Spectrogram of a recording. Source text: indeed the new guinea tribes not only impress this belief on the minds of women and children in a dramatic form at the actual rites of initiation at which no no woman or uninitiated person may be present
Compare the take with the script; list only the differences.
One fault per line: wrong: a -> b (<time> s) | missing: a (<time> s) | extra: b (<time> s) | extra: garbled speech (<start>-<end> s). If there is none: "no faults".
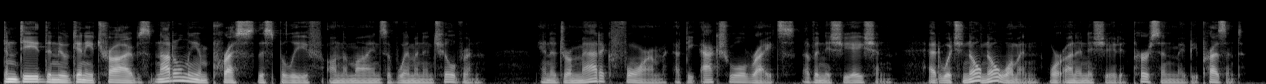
no faults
